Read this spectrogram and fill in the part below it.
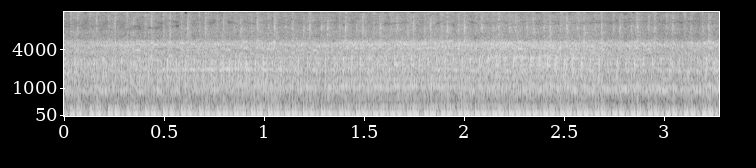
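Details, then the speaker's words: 1998 Honda VTR1000F Superhawk V-twin with Yoshimura exhaust and factory jetting, cold start after sitting a few months. A loud, lumpy beat stumbles slightly as it picks up. Hesitation is noted and a carb service is recommended; cause suspected. "hear a little bit of hesitation, I would recommend a carb service. Bike was sitting for a few months, and we all know what that does to fuel and the carbs."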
